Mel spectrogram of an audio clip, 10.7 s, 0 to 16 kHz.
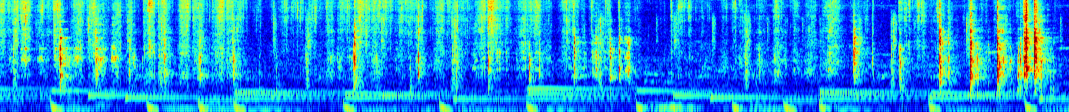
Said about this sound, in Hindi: आपको दिखाती हूँ किस तरह से मैं 2 3 पीस लेके एक साथ ही काट लेती हूँ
